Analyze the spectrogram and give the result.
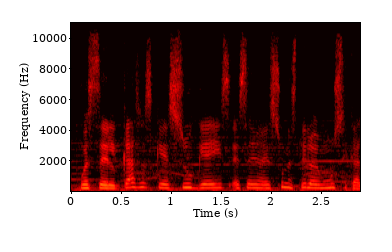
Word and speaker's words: shoegazing: que esta vez vamos a hablaros del shoegaze. No sé si lo he dicho bien, Brian, ¿lo he dicho bien? Shoegazing, está bien dicho, vale.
